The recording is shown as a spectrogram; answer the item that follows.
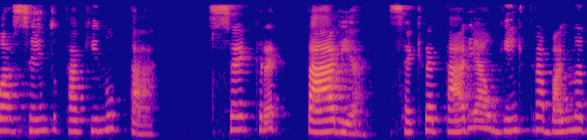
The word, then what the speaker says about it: secretária: e veja aqui o acento aqui no parque secretária secretary alguém que trabalha na terminada a função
